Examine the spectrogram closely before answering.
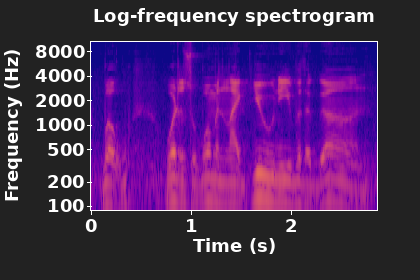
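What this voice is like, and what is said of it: Put-on southern accent. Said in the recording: “he has a southern accent ... he's southern”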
